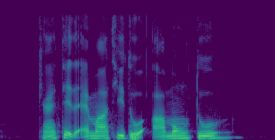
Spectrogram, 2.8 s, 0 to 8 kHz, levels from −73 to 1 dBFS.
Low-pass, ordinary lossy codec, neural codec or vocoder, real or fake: 7.2 kHz; none; none; real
